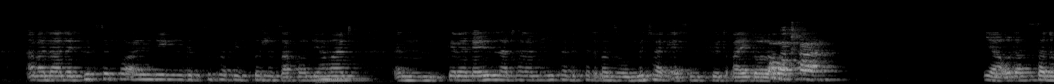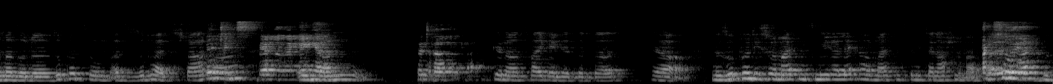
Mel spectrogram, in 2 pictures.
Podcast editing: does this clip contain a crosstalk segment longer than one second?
No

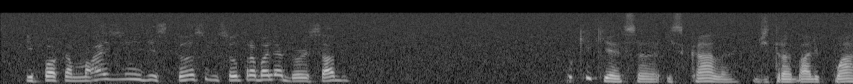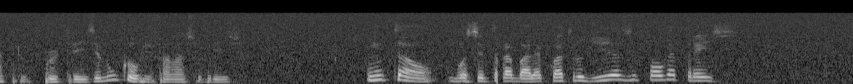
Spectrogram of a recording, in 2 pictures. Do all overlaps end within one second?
Yes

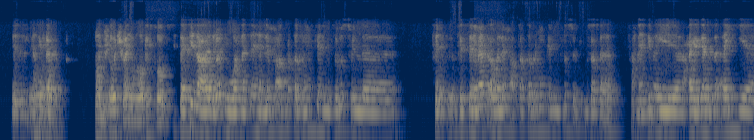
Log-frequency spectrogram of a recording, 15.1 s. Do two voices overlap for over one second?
No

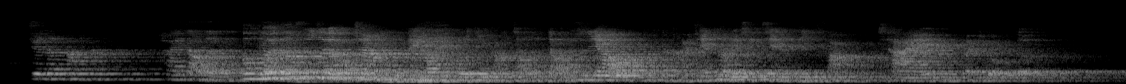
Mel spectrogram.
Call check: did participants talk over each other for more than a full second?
Yes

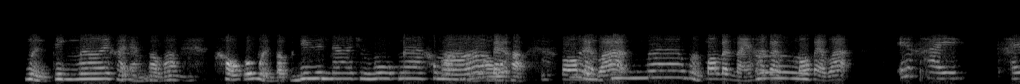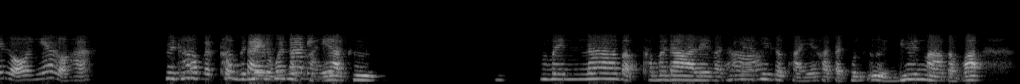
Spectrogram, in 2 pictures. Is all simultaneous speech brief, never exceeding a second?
No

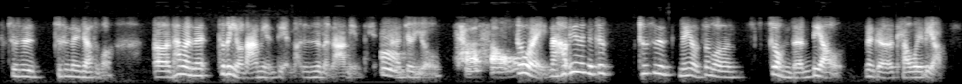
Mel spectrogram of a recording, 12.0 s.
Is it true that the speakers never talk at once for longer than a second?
Yes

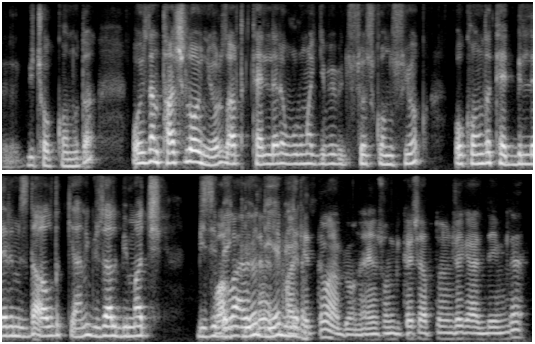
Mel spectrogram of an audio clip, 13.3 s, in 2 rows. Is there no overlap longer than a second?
No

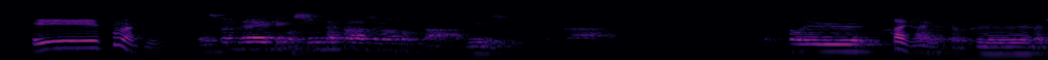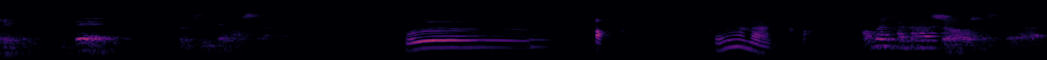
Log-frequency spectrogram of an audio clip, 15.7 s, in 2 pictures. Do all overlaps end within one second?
Yes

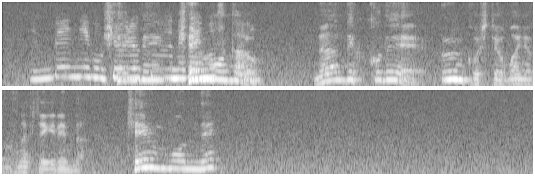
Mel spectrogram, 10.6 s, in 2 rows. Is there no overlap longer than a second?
No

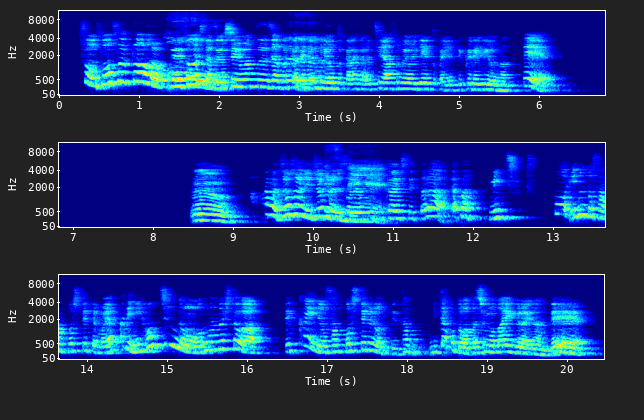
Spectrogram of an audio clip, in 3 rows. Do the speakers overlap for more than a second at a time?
Yes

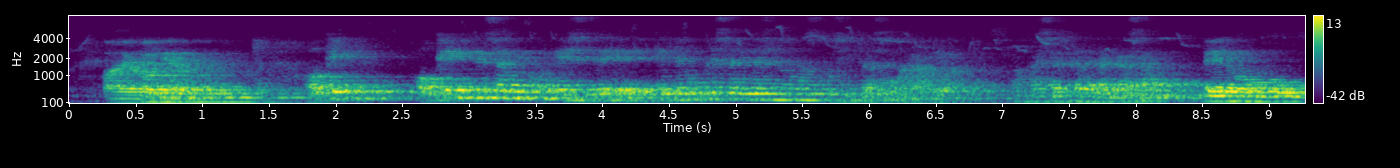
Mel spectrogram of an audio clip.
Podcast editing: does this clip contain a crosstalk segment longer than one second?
No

